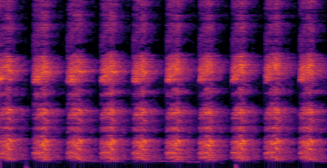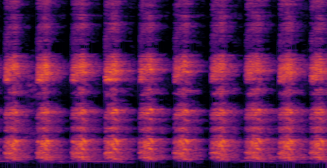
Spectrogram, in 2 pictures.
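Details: Ayam Ketawa chicken laughing crow, slow and durasi styles compared: a sustained, regular series of about twenty hoarse, pulsing ha-ha notes, close to three per second, with two brief clicks.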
